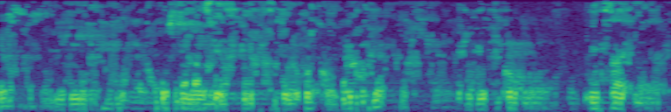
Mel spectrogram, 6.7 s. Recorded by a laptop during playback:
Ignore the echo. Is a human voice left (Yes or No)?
No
